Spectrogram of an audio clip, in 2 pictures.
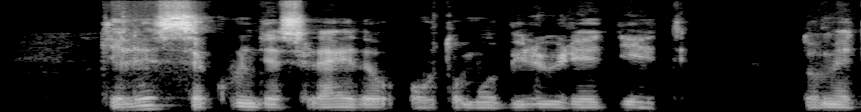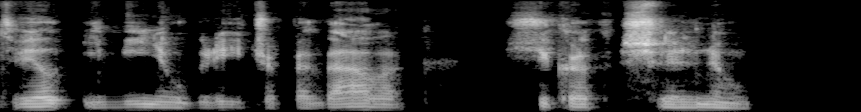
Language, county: Lithuanian, Vilnius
